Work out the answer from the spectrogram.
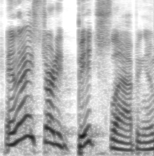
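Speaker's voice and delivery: ordinary delivery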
